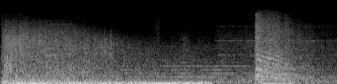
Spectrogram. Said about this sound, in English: Weapons so loud they can be heard in the vacuum of space. Nice when the targeting computers actually work.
